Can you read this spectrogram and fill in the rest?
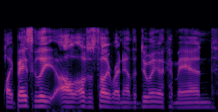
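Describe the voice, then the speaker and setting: A man's voice: medium pitch, flat delivery, fast talker, smooth, no room sound, muffled recording. A man running a tabletop game as game master, rambling and restarting, with lots of fillers.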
